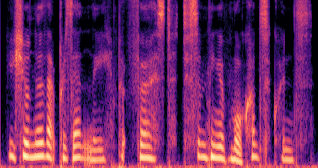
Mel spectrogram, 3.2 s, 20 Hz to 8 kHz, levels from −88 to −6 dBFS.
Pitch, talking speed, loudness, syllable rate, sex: 200 Hz, 225 wpm, -18 LUFS, 6.4 syllables/s, female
